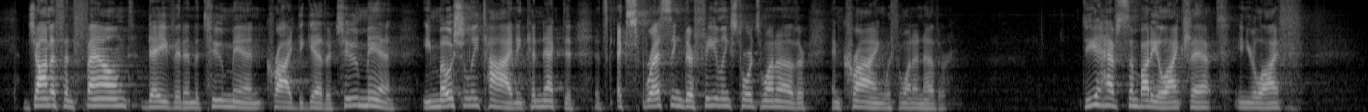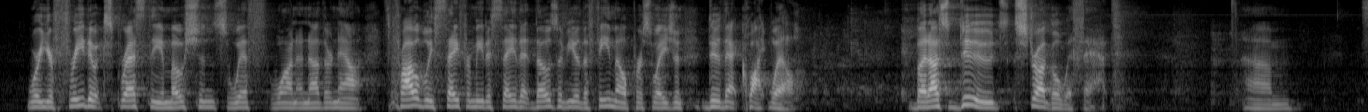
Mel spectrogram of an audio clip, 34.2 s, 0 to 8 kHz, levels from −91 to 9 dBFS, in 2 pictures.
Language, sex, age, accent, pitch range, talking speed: English, male, 40-59, American, 130-160 Hz, 130 wpm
